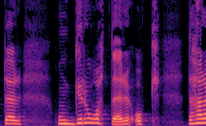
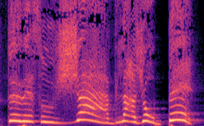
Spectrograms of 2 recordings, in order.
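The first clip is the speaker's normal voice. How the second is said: high, loud, drawn-out furious yell; screaming; 9 semitones higher, 8 dB louder, much slower than usual. Retold or imitated. Tenant losing it at neighbour, screaming. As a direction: scream it, stretching the words in fury. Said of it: "Bara skriker jag".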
